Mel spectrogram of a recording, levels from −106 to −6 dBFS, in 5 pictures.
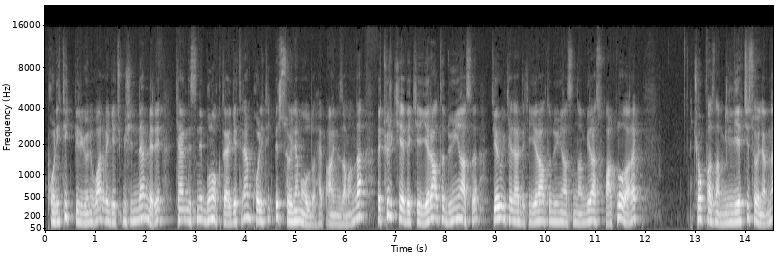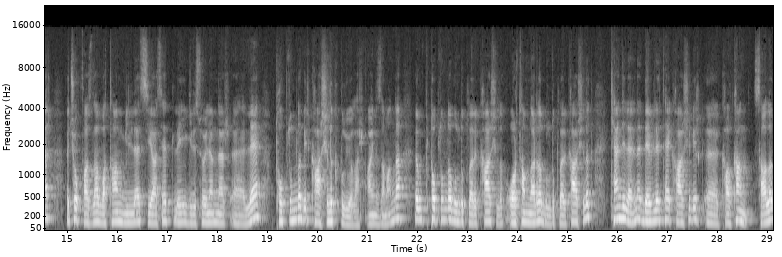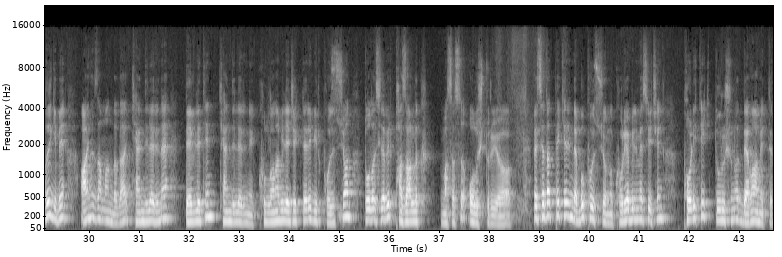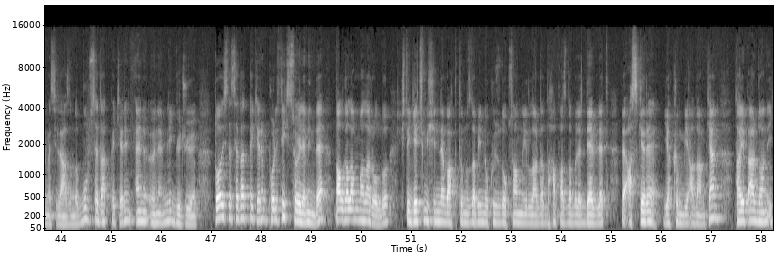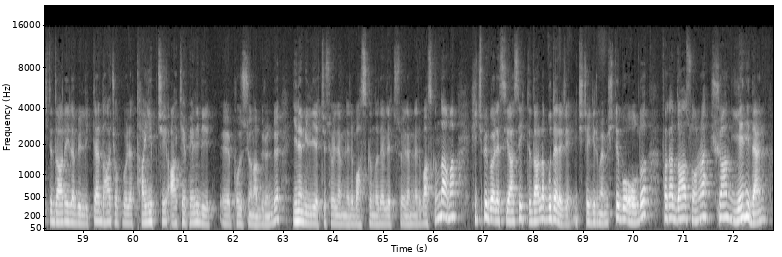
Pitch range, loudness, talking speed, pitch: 120-160 Hz, -21 LUFS, 125 wpm, 135 Hz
